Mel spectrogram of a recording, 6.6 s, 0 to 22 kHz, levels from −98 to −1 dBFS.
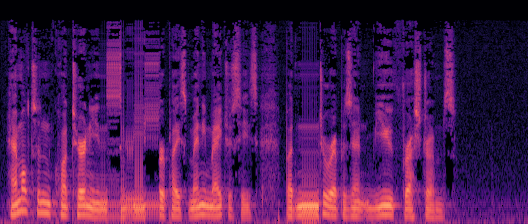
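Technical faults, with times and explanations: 1.26–2.00 s: Bluetooth stutter. Packets went missing, so the receiver replayed its last short slice. About 597 ms is lost in bursts, with the longest run 149 ms, heard as a machine-gun buzz.
3.78–3.98 s: Bluetooth stutter. A shorter burst, with 192 ms lost. The repeated slice buzzes, then the sound jumps ahead as if it had played on.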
